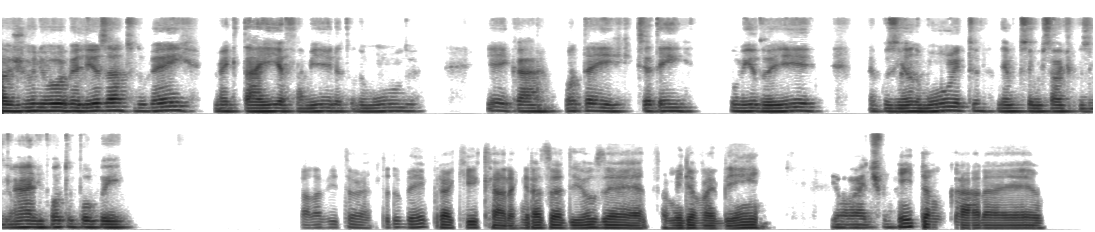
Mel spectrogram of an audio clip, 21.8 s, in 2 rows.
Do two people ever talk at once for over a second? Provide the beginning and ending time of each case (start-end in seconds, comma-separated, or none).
none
